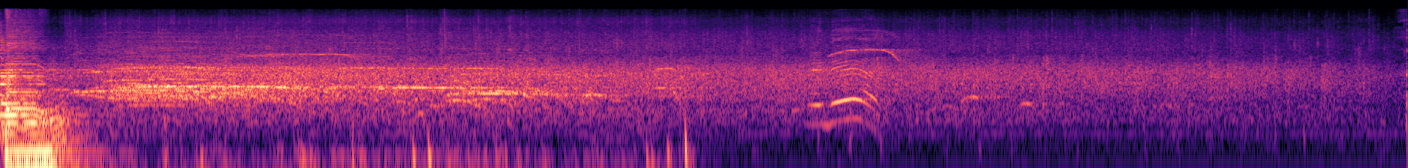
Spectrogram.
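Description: Congregation applauding after a male quartet's song, starting just as the song's final low bass note cuts off. The clapping slowly fades, with a single rising-and-falling cheer about eight seconds in.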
